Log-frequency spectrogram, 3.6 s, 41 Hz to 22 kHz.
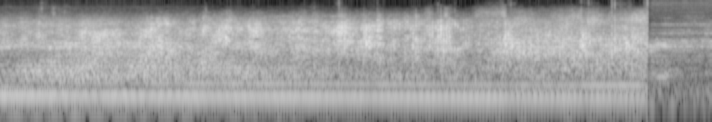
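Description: A P-51 Mustang passes at an air show with a loud, steady propeller engine drone, holding strong for several seconds before cutting off abruptly.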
